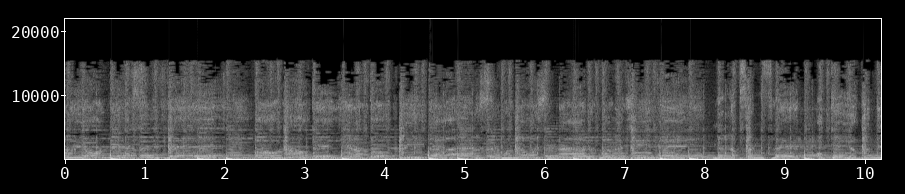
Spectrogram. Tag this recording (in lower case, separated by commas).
music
